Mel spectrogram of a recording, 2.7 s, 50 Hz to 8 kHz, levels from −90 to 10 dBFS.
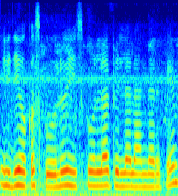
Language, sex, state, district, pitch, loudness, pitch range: Telugu, female, Andhra Pradesh, Chittoor, 210 Hz, -16 LUFS, 195-220 Hz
